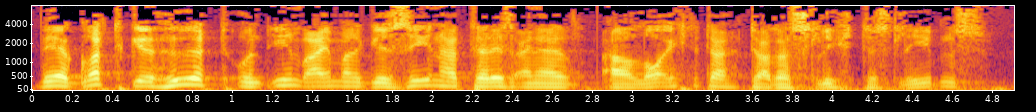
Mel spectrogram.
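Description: A man's voice: fairly high pitch, fairly quick. A man giving an informal sermon in a conversational way, often repeating himself and restarting his phrases. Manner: conversational, repetitive, many restarts and asides. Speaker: preacher.

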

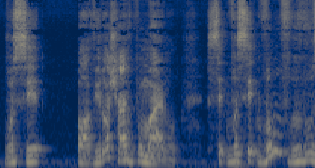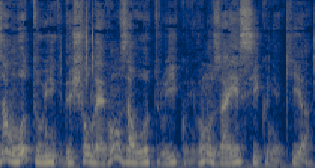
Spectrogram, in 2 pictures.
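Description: A man's voice: medium pitch, expressive, fairly quick. Brazilian man coaching a live audience. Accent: Brazilian Portuguese. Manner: repetitive, instructive, checks in with short tags. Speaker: coach hosting a live session. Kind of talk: live coaching talk with an exercise.

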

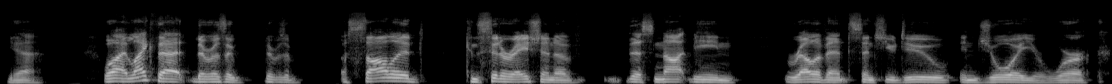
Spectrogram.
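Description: Low-voiced man hosting, reflective. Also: fairly even intonation, slow pace, a bit bright, no room sound, clean studio sound. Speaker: podcast host. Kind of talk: casual interview.

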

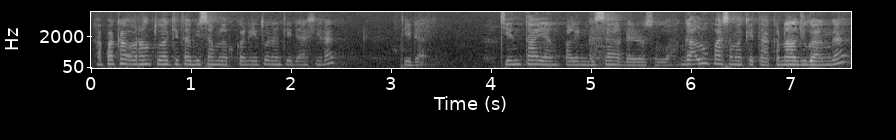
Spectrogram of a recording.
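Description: A woman's voice: mid-range voice, fairly even intonation, fast talker. A woman preaching an emotional religious sermon, retelling scenes in casual, repetitive phrasing.

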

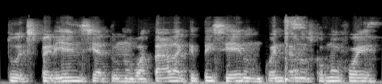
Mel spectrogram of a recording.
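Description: A man hosting a casual radio interview, prompting his guest with relaxed questions. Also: a little high, normal speed, faint music behind. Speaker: radio show host.

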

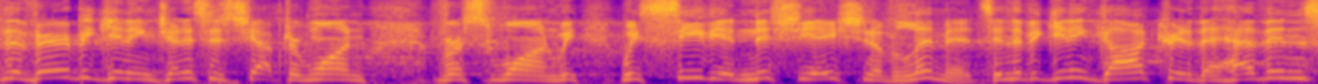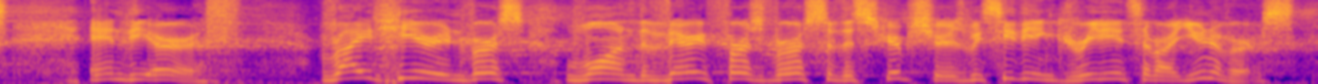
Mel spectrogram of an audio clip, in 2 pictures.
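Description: A man's voice: sits high, low-quality recording. A man in his thirties, a pastor preaching a sermon in a church and acting out the dialogue in his stories. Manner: animated storyteller who acts out dialogue. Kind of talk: sermon with storytelling. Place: church sanctuary.

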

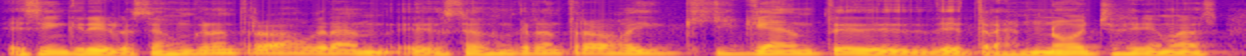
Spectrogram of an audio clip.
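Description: A man in his thirties with a Venezuelan accent, co-hosting a casual chat and telling stories with lively acted-out quotes. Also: mid-range voice, fast. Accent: Venezuelan Spanish. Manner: animated storytelling, acts out quoted voices. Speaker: podcast co-host.

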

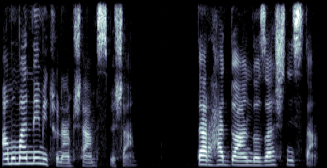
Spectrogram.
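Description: A woman reading the part of a calm, soft-spoken older man, a gentle mystic, in an audiobook. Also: medium pitch, close to an everyday voice.

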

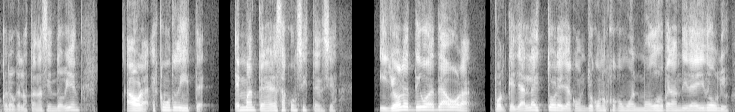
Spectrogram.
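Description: A man with a Puerto Rican Spanish accent doing casual wrestling podcast commentary, informal and slangy, dropping English words into his Spanish. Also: a little high. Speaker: podcast co-host.

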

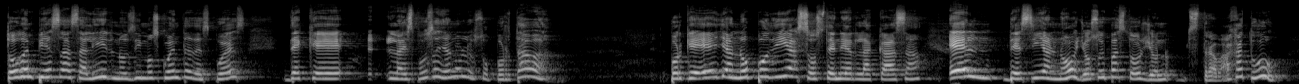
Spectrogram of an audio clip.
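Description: A woman's voice: high voice, a little slow, a bit bright. A woman preaching a sermon to her congregation, earnest and emphatic.

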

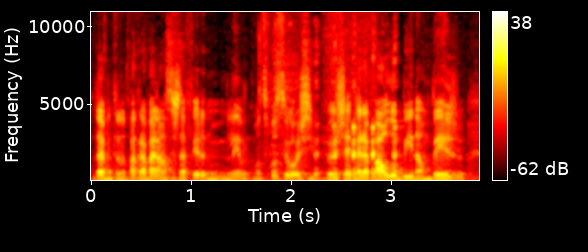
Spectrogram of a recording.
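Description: A middle-aged woman with a Brazilian Portuguese accent, a podcast guest who tells stories in a lively way and acts out the dialogue. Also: fairly low pitch, very fast. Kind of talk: conversational storytelling.

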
